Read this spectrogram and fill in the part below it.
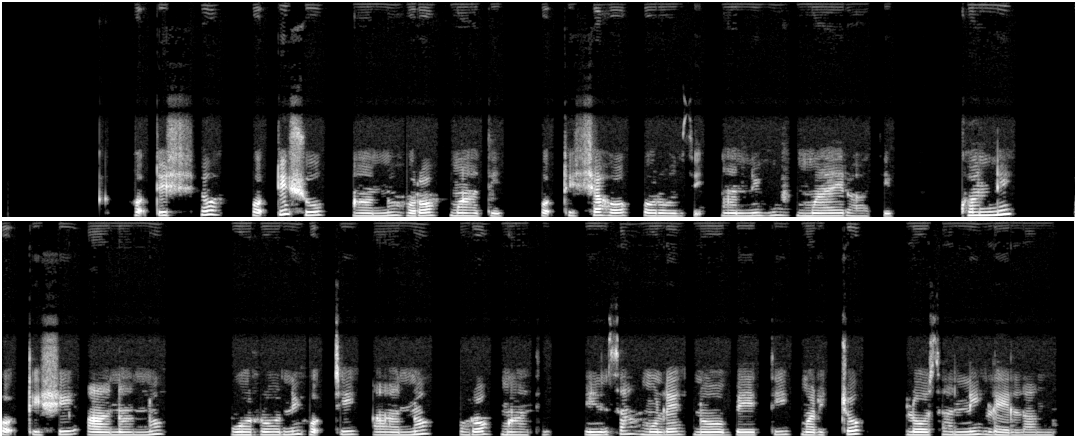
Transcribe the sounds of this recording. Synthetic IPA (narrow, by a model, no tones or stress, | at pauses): ɔtʼːɪ | hɔtʼːɪʃʊ | aːnːɔɦɔɾɔmaːt̪ɪ | hɔtʼːɪʃːɐɦɔhɔɾɔnsɪnɐnːɪɦmɐjɾaːt̪ɪ | kʰɔnːɪ | hɔtʼːɪʃɪaːnɐnːɔ | wɔrːonːɪhɔtʼːɪaːnːɔ | hɔɾɔmaːt̪ʰɪ | ʔɪnsɐmʊlɛnoːbe̞ːt̪ːɪmɐɾɪt͡ʃːɔ | lo̞ːsɐnːɪle̞ːlːɐnːɔ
